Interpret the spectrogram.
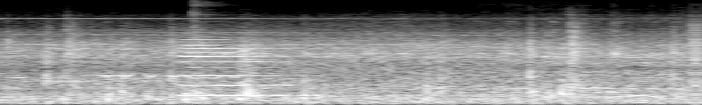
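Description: Passenger coaches rolling past at low speed, wheels clicking over the rail joints, with a short horn blast about a second in.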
